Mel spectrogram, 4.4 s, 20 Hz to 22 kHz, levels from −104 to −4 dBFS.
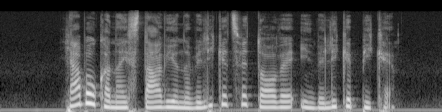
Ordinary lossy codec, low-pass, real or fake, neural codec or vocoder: none; 14.4 kHz; real; none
